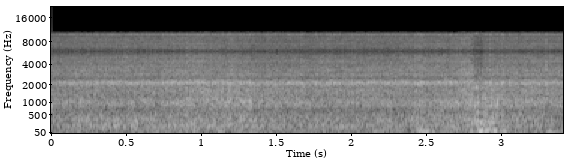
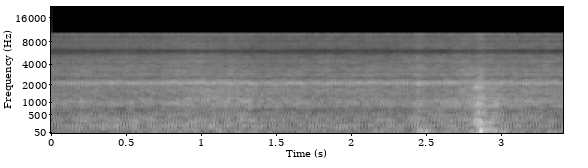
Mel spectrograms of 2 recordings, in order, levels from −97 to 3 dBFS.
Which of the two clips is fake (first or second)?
second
